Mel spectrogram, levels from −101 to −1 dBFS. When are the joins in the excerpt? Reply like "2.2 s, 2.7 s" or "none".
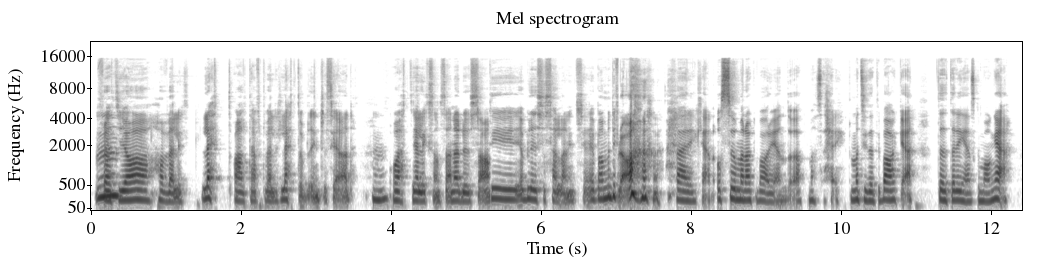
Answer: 5.3 s, 7.0 s, 8.8 s, 10.1 s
